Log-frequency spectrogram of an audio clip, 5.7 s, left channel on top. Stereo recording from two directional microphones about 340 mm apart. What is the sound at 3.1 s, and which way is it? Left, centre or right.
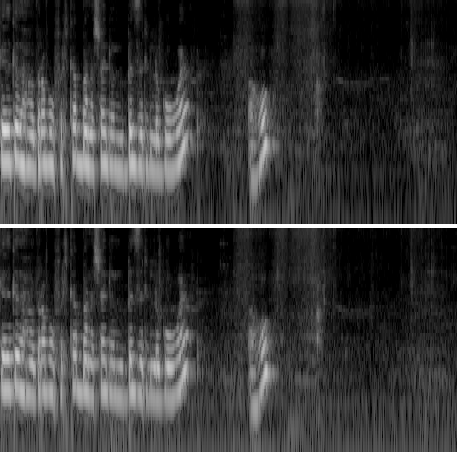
Speech, centre.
